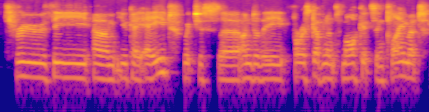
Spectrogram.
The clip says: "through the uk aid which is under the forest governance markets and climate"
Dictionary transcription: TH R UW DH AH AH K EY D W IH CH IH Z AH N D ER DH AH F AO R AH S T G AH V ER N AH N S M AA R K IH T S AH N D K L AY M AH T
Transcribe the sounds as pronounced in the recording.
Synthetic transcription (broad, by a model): TH R UW DH AH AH K EY D W IH CH IH Z AH N D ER DH AH F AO R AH S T G AH V ER N AH N S M AA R K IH T S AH N K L AY M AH T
